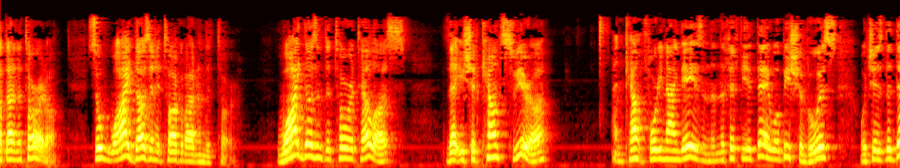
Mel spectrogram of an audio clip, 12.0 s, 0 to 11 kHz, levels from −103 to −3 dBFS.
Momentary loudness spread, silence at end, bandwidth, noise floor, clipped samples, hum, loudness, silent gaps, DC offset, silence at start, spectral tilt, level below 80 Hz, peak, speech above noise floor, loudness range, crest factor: 16 LU; 0 s; 8.4 kHz; -65 dBFS; under 0.1%; none; -20 LUFS; none; under 0.1%; 0 s; -4.5 dB/octave; -60 dBFS; -2 dBFS; 45 dB; 3 LU; 18 dB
